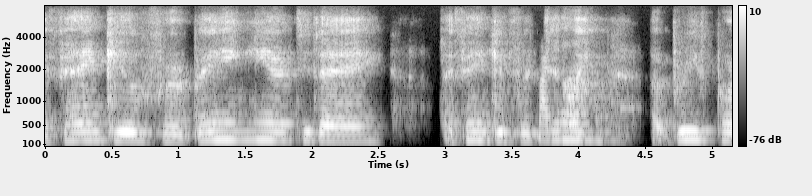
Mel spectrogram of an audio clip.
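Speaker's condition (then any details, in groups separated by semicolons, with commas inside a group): Cerebral palsy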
